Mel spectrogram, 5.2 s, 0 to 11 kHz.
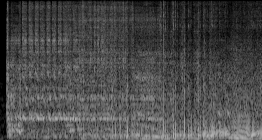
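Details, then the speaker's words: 1975 Volkswagen Shorty bus, sat over 20 years, after fouled spark plugs were pulled and cleaned fires straight away into a steady, even idle with no misses, sounding healthy with only slight smoke. "she is. Amazing what some spark plugs will do. It's amazing what some clean spark will do, huh? Yeah, a lot. We just weren't getting any fire out of them spark plugs, apparently. Right. It sounds pretty good."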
